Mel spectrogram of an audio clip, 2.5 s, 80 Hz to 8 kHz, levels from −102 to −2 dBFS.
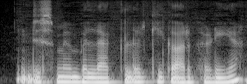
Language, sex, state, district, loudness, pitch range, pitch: Hindi, male, Chandigarh, Chandigarh, -16 LUFS, 120-135 Hz, 125 Hz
